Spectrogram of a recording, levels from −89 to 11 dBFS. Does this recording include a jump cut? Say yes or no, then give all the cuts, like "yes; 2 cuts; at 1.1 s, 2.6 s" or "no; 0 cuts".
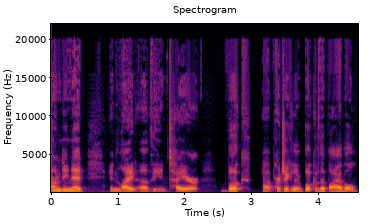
no; 0 cuts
